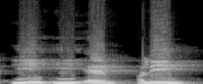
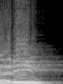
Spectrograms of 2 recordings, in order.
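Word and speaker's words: ह्लीं: वो बोले ओम हलीम, बस ये हलीम शब्द बहुत ध्यान से उच्चारण करने देना, HALEEM, हलीम। कोई बोले हरीम, कोई बोले हीम, तो कुछ फायदा नहीं होगा। हलीम, हलीम, ह आधा है, ओम अभी बोलना, ओम हलीम बगलामुखीम सर्वदुष्टा नाम।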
